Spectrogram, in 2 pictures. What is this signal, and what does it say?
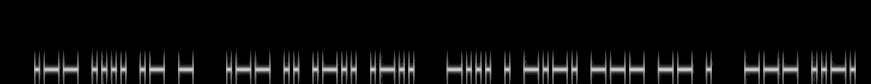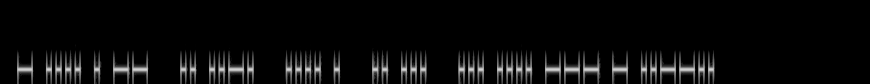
Morse code, heard as a keyed tone, about 25 wpm, 700 Hz. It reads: WHAT WILL BECOME OF THEM IF HE IS SHOT?
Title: Sentences from Top 1100 Words 25wpm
